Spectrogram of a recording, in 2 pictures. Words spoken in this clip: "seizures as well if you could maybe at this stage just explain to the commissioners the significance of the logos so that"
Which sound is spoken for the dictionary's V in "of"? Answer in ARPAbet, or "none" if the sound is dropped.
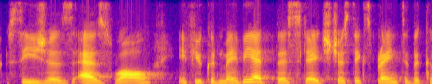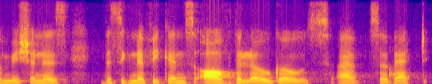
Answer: V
